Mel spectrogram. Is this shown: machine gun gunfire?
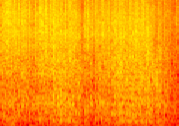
yes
